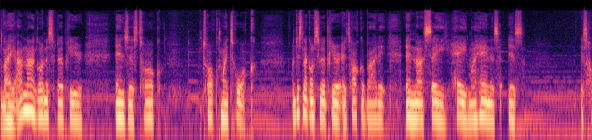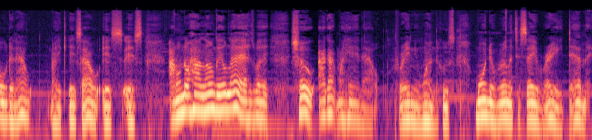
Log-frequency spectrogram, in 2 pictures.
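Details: Stuttering in an adult podcast host who stuttered as a teenager; the stuttering tendencies began after childhood abuse and are still slightly present, with word and part-word repetitions during spoken poetry.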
